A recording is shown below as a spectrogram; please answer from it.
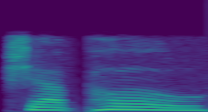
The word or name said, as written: chapeau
